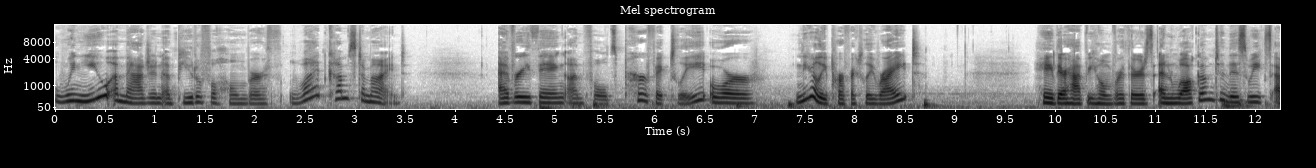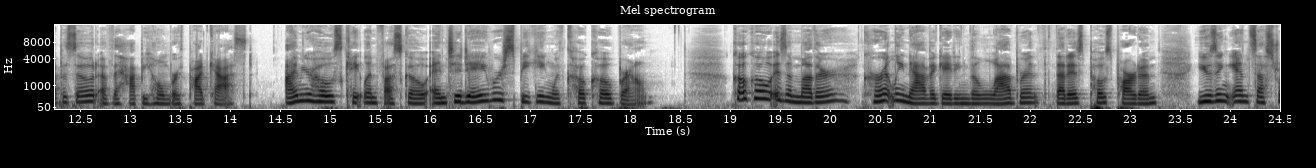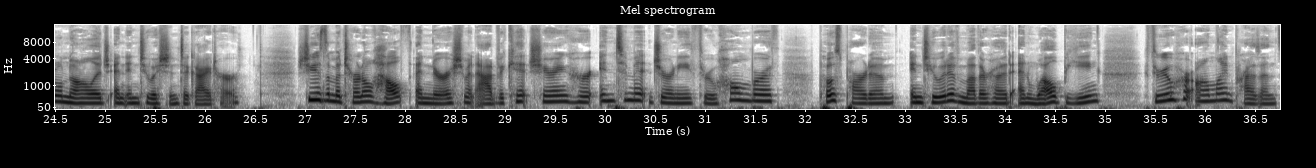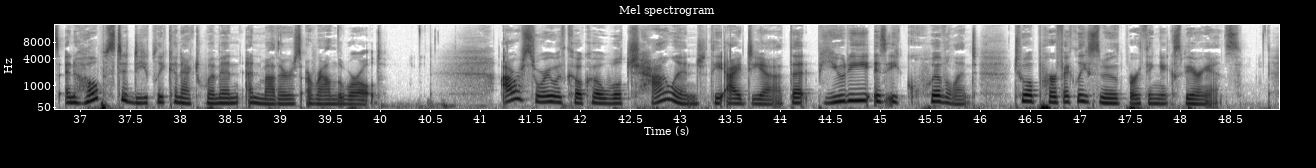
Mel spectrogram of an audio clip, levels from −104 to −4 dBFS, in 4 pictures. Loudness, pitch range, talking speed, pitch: -17 LUFS, 175-235 Hz, 145 wpm, 190 Hz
